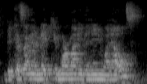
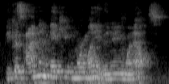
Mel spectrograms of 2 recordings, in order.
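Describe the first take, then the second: First: The voice rises at the end like a question. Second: The voice falls at the end like a statement. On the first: The speaker is unsure whether this is the wanted answer. The speaker calls it wrong. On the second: The speaker is confident in the claim. The speaker calls it right.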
